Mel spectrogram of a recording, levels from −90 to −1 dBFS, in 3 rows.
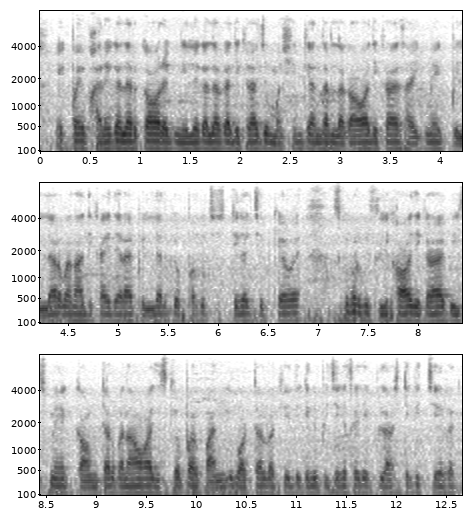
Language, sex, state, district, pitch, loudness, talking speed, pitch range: Hindi, male, Andhra Pradesh, Guntur, 110 Hz, -27 LUFS, 325 wpm, 110-115 Hz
